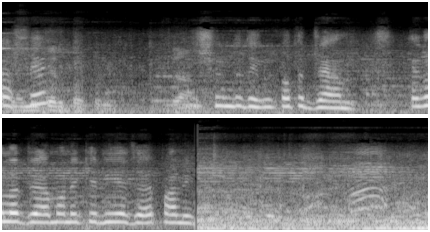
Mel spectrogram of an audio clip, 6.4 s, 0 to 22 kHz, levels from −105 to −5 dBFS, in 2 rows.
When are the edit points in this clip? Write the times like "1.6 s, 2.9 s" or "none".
4.7 s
